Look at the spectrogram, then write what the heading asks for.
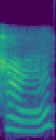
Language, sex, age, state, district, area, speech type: Sanskrit, female, 18-30, Karnataka, Vijayanagara, urban, conversation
